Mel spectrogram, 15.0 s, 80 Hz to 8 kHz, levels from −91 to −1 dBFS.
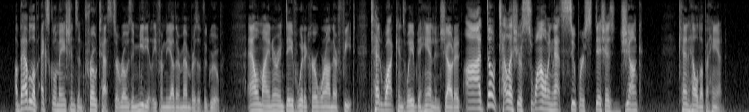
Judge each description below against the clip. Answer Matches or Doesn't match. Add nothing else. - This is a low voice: Matches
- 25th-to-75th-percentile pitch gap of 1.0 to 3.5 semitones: Doesn't match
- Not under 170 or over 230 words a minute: Matches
